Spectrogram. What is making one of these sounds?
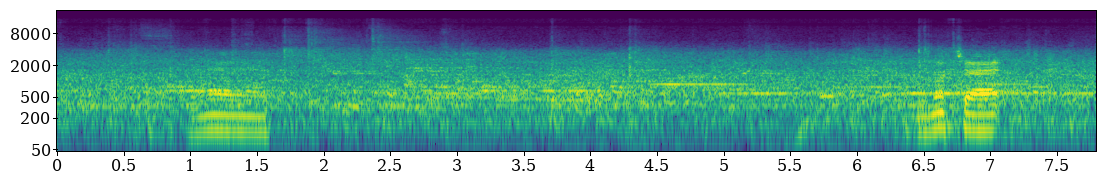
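An electronic dartboard beeps.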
